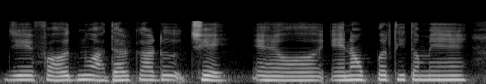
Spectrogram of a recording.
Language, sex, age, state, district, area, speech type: Gujarati, female, 30-45, Gujarat, Ahmedabad, urban, spontaneous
